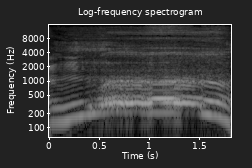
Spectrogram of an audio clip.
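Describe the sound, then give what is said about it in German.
A human voice imitates an angry cow's bellow, voicing the cow Dolores: a single loud, sustained, deep roaring moo lasting nearly two seconds with a rough, strained tone, alone. “brüllte Dolores los.”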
